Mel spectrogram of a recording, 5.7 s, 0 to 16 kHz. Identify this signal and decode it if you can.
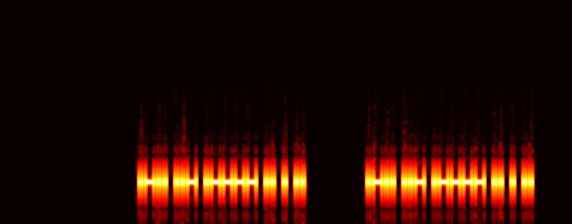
Morse code, heard as a keyed tone, about 40 wpm, 700 Hz. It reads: LU1IEI LU1IEI
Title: DXCC-100 Call Signs - 6 Characters - Repeated 2x - 40wpm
